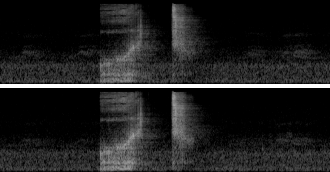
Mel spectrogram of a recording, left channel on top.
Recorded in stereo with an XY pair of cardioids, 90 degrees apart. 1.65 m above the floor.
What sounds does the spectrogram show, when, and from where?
1.0 s throat clearing: 35° right, 2 m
